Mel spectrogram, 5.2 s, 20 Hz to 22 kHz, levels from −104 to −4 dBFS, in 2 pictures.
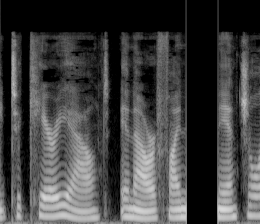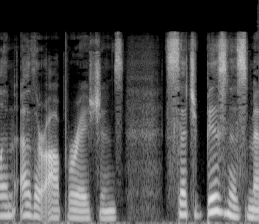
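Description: The player ran dry of downloaded audio in this speech clip, a rebuffering stall lasting from 1.86 to 2.18 s while it waited for more data. The speech cuts to silence for about 320 ms, then resumes exactly where it stopped, so nothing is skipped but the clip runs longer.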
